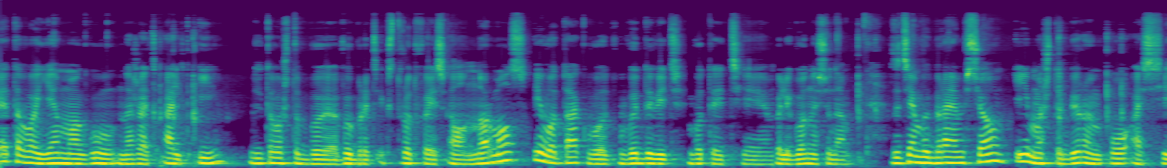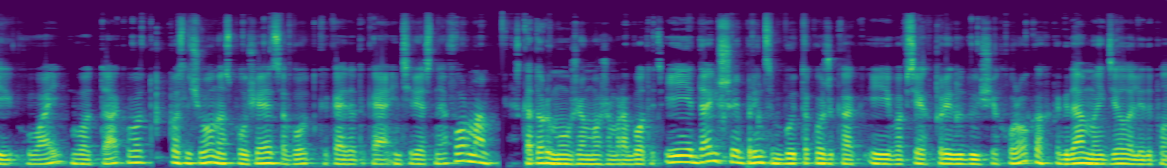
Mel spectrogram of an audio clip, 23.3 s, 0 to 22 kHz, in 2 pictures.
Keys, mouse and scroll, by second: 1.7 alt+e, 6.8-8.6 middle drag, 8.6 a, 9.3-10.4 middle drag, 10.4 s, 13.2 scroll down 2, 13.2 Tab, 13.4-14.3 middle drag, 14.3 click, 14.5-17.6 middle drag, 17.6 scroll up 2, 17.9-19.9 middle drag, 19.9 Tab, 21.0 1, 21.4 click, 21.7-23.3 middle drag.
